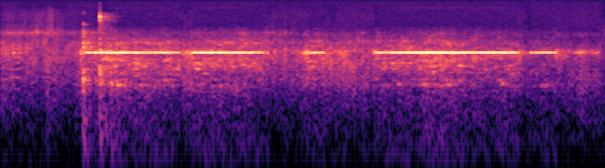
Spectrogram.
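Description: Near silence: room tone, with a faint thin steady tone that breaks off now and then and one faint click about a second in.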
